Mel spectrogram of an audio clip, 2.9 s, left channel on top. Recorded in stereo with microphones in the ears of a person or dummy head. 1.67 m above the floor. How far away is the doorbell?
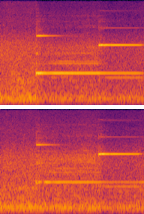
About 2.5 m.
